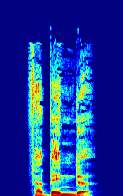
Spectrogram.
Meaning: nominative/accusative/genitive plural of Verband
- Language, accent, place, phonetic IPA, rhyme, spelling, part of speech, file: German, Germany, Berlin, [fɛɐ̯ˈbɛndə], -ɛndə, Verbände, noun, De-Verbände.ogg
